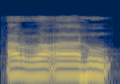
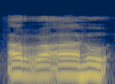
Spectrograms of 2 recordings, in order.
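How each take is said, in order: Both takes have the same delivery.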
